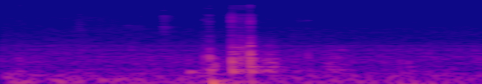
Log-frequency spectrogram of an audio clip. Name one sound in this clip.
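A hand bumps and rubs close against the microphone.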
